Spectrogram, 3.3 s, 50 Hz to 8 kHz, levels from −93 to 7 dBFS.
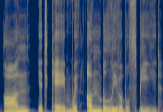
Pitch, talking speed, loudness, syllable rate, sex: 150 Hz, 110 wpm, -17 LUFS, 3.5 syllables/s, male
